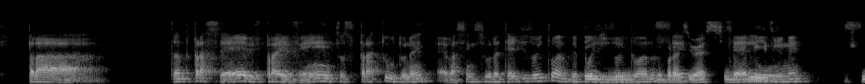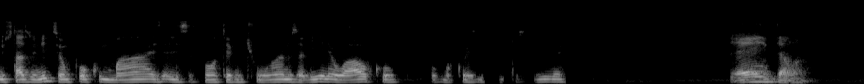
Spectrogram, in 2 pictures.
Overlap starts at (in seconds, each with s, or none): 5.7 s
